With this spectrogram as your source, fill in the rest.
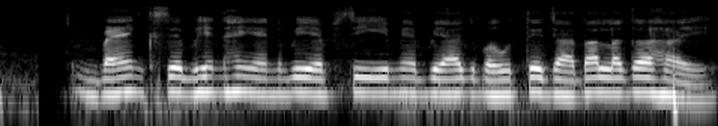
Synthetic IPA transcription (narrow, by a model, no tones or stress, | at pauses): bɛ̃ːŋksebʱɪnɦɛ̃ɛnbiɛːpsimẽbɪjaːd͡ʒbɐɦʊt̪ed͡ʒjaːd̪alɐɡaɦɛɛ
